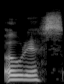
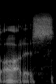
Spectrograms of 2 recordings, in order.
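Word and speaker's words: Ottis: we meet becky and am i calling him otis or odyss okay in the movie he's called otis in real life the real life character is odyss that's how you pronounce this so i should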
